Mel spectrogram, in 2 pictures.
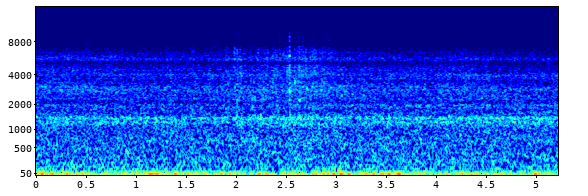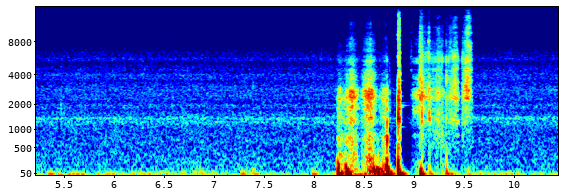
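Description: Steady rush of a shallow, rocky river. About eight seconds in comes a loud burst of scuffing and knocks lasting about a second and a half.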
